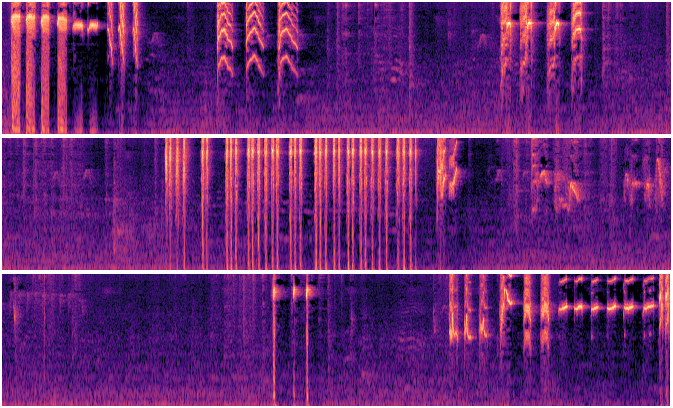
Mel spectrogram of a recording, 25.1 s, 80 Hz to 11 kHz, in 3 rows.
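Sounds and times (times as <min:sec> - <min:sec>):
parrot chirping: 0:00.0 - 0:01.8, 0:06.2 - 0:07.3, 0:10.4 - 0:14.1, 0:22.3 - 0:25.0.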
